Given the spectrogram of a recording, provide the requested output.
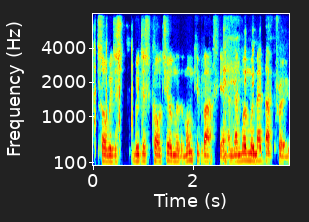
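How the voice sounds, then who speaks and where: Delivered in a northern English accent, the speech has a monotone, flat intonation. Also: man. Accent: northern English, kept deliberately. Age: 40s. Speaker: rapper and producer. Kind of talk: podcast interview. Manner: halting.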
